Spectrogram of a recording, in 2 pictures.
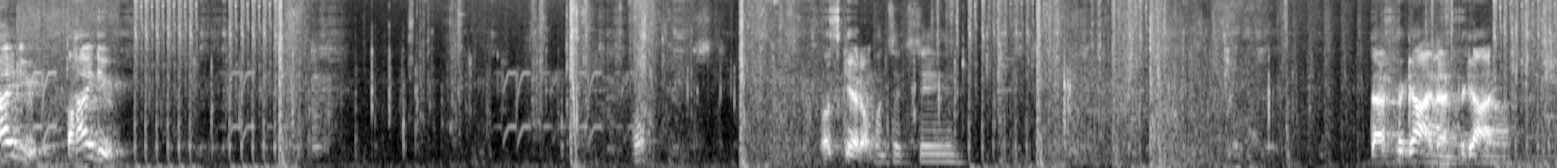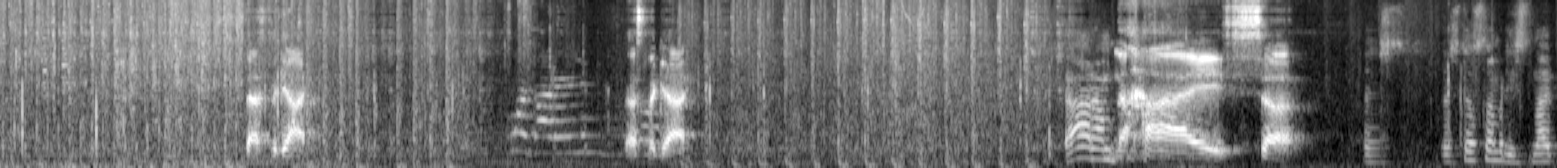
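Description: Rapid gunshots crack in short bursts.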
